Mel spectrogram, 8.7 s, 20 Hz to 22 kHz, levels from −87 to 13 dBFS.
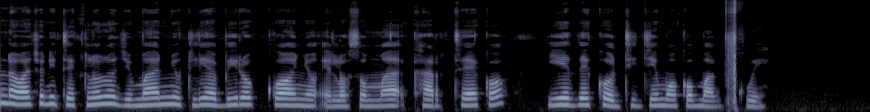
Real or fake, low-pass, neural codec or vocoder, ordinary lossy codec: real; none; none; none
